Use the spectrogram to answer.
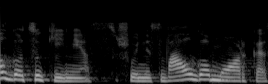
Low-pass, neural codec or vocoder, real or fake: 7.2 kHz; none; real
